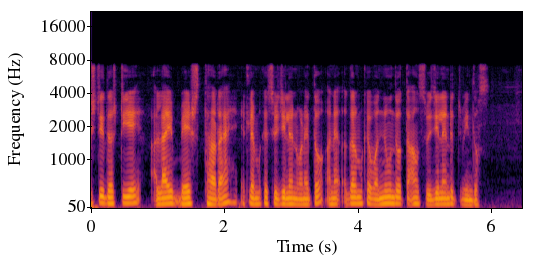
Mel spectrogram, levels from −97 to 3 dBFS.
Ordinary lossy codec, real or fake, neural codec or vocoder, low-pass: none; real; none; 7.2 kHz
